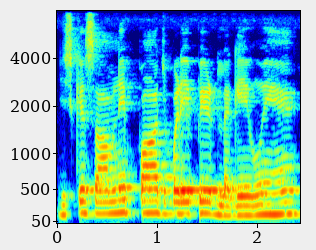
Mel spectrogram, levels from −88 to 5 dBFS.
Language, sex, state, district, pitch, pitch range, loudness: Hindi, male, Uttar Pradesh, Shamli, 160 Hz, 145-165 Hz, -14 LUFS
